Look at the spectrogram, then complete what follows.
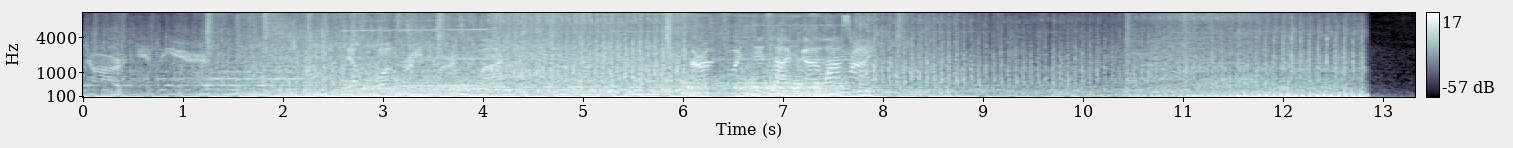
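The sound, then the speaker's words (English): Several helicopters lift off together, a loud, dense, continuous rotor and engine roar that stays heavy throughout, dips briefly partway through, then swells again before cutting off abruptly. “A pilot pushes a throttle lever forward, and the helicopters take off in unison.”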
